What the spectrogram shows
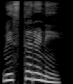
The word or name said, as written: ವಿಸ್ತಾರಣ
